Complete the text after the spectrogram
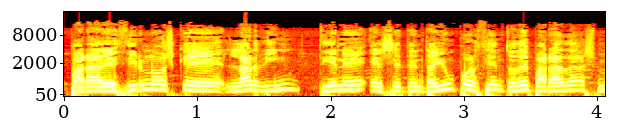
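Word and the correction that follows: Landin: mide 2,01, está sordo de un oído porque tuvo meningitis de pequeño y que se pronuncia Landín, con acento en la I.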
